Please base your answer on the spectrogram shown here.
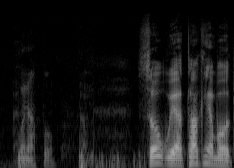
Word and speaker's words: Junajpu: Junajpu, the word Junajpu, actually the J are pronounced as H. Hunahpu means one hunter.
